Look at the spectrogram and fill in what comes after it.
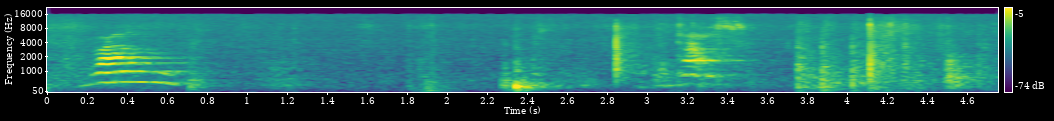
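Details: Millie, a 15-year-old female Ragdoll cat, calls indoors during wrestling play, the game she howls for from her chair; one short arching meow opens, followed by rustling, thumps and a human voice.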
